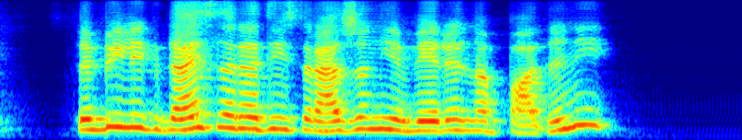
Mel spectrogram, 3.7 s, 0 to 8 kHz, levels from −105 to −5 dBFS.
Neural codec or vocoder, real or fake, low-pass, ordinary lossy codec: codec, 16 kHz, about 1 kbps, DyCAST, with the encoder's durations; fake; none; none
